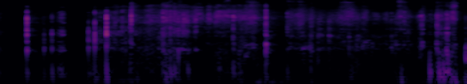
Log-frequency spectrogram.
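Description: A medium frosted plastic jar with white contents is tapped with fingertips and nails on its side and lid. Quiet, dry clicks and knocks with bright edges mix with a soft, continuous scratchy rustle, and each tap dies away almost instantly with no ring.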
